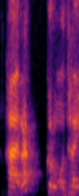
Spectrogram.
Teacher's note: Harakrodha. You see that k is doubling. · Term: dvitvam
